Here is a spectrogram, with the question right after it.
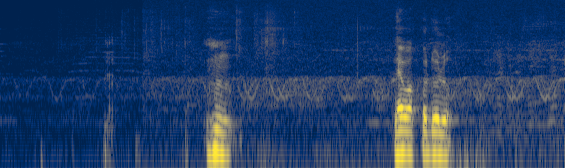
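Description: An ambulance siren wails steadily in the background along a road, faint and distant beneath a voice that talks in short bursts over it.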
